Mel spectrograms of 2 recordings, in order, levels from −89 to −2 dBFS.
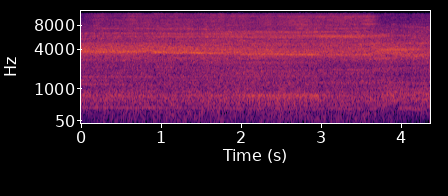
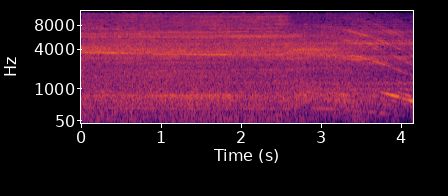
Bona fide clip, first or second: second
